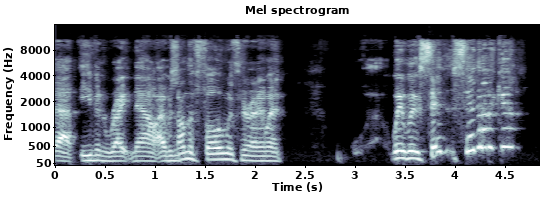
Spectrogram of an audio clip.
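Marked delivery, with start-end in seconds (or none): 3.4-4.6 voice jumping up very high. Retelling a phone call, asking her to say it again, retelling voice jumping three octaves. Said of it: "my voice went, you know, like three octaves up".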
